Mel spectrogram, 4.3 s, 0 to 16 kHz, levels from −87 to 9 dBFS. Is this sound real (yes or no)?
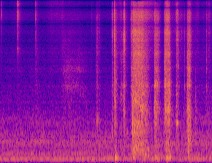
no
